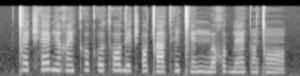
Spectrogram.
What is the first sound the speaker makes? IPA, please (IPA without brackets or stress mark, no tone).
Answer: ǀ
